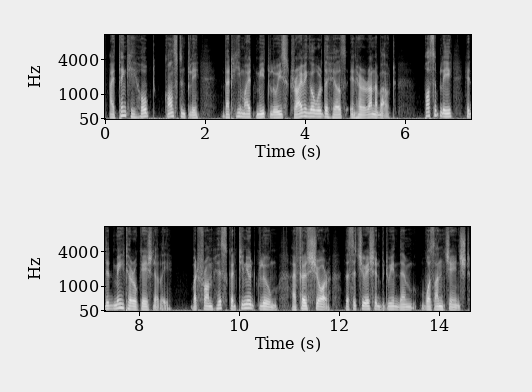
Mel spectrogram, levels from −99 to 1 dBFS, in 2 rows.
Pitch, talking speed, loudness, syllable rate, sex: 110 Hz, 150 wpm, -20 LUFS, 4.8 syllables/s, male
